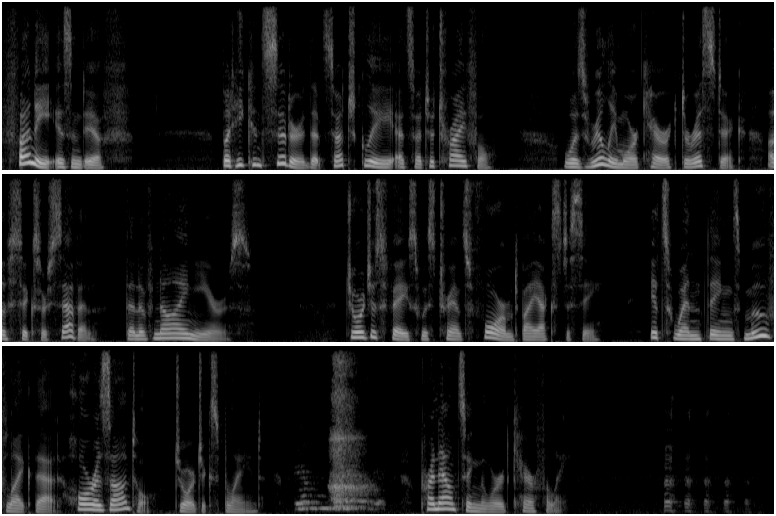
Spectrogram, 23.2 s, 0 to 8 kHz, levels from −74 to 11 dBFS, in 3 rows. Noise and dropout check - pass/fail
fail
